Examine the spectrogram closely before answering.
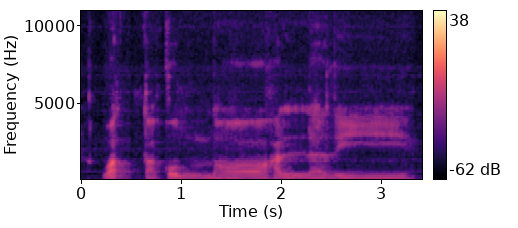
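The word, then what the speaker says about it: وَاتَّقُوا اللَّهَ الَّذِي: adalah dhammah atau fathah, maka penyebutan ataupun pengucapannya adalah loh, bukan lah, ya. Walaupun tanda di sini adalah tanda fathah. Wattaqullahalladzi, seperti itu. Bukan wattaqullaha, bukan seperti itu ya.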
